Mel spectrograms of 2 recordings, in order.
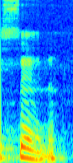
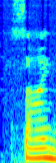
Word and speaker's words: sine: You guys love to say sin. It is sine theta.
